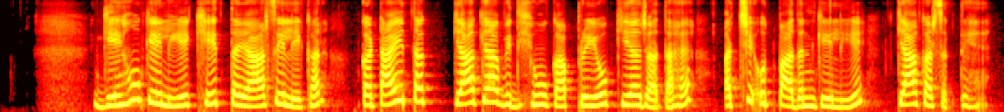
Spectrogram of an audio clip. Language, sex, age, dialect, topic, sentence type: Hindi, female, 25-30, Garhwali, agriculture, question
